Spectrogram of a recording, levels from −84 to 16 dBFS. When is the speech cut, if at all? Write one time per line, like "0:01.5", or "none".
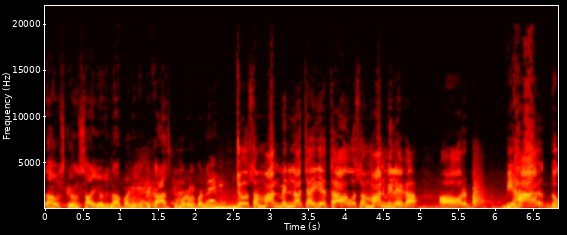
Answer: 0:02.4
